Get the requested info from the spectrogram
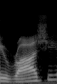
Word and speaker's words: Raji: B.J. Raji, I believe is how you pronounce his last name.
